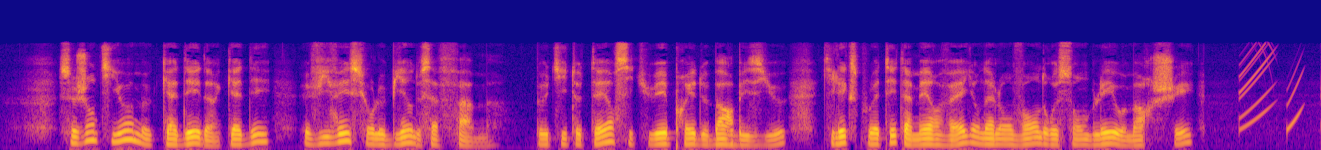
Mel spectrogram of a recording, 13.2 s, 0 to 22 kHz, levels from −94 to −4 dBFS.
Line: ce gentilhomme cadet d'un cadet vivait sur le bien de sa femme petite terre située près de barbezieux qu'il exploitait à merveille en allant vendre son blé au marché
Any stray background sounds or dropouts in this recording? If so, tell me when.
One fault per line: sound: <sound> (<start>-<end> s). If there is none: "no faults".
sound: chirp (12.4-13.1 s)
